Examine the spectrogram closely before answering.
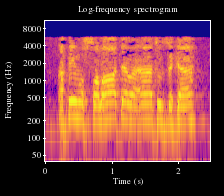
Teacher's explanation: فالألف هنا مفخمة لورش تبعا للام التي قبلها · Term: الألف المفخمة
